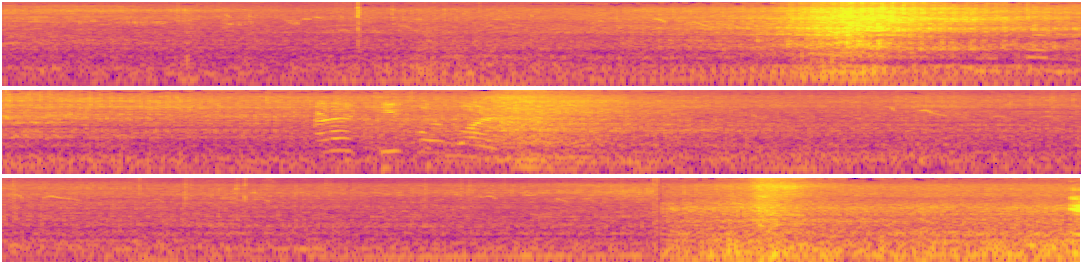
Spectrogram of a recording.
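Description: Steady engine and road rumble heard from inside a moving car, with three louder rushing swells about four, eight and fifteen seconds in, the last the loudest.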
